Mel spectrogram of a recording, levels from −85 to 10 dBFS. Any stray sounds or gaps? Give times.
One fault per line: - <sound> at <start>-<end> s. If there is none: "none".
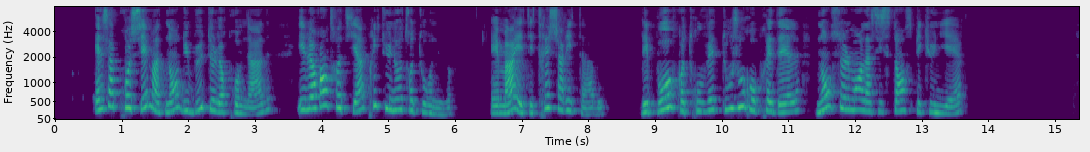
none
